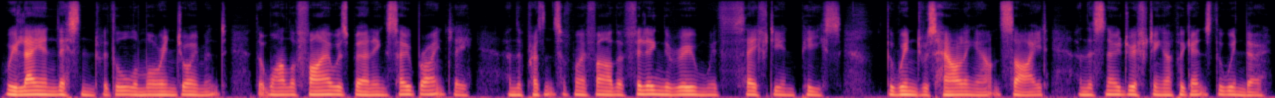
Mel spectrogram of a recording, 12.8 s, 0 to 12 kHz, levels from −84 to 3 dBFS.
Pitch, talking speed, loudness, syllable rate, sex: 125 Hz, 200 wpm, -19 LUFS, 5.6 syllables/s, male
